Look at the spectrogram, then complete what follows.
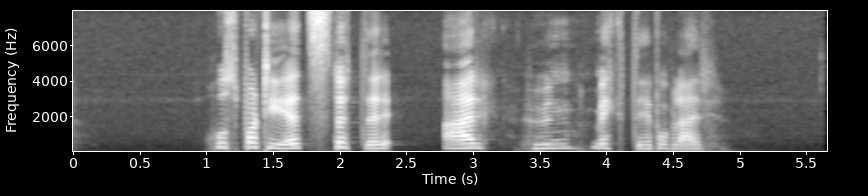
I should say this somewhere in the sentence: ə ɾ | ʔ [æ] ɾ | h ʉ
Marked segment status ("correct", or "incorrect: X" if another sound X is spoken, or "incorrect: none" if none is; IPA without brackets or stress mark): incorrect: æː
